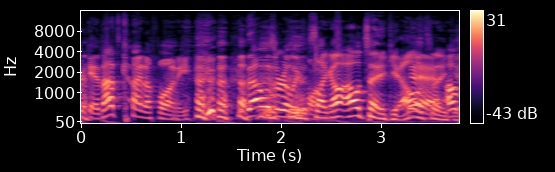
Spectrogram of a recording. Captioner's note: laughing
